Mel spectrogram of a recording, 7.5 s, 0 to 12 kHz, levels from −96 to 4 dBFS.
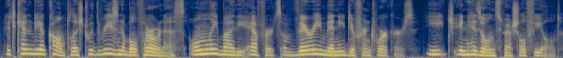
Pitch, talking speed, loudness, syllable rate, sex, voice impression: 205 Hz, 175 wpm, -15 LUFS, 5.3 syllables/s, female, feminine, slightly young, clear, fluent, slightly intellectual, refreshing, slightly lively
